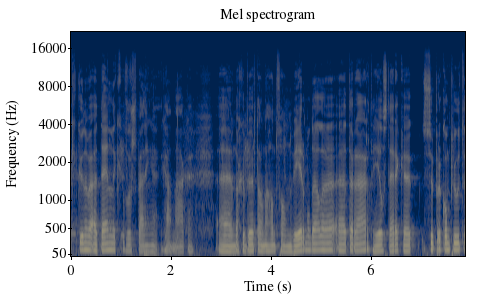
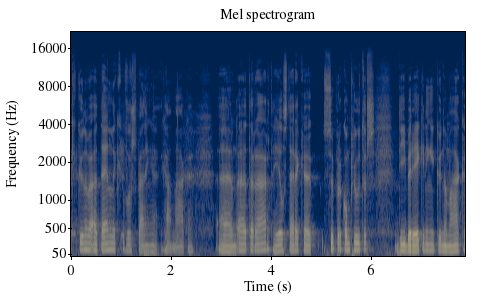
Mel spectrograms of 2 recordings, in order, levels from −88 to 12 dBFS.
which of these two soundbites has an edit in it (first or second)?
second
